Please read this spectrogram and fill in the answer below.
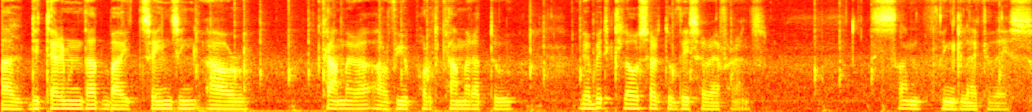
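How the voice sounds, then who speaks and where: A man with a non-native accent talks at a fairly slow pace, pausing long and often. His pitch is fairly low, his intonation monotone and flat, and background noise is noticeable. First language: not English. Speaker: sculpting tutorial creator. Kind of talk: tutorial. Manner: slow paced; relaxed, hesitant with fillers.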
